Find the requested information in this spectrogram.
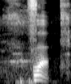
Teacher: You put the tip of your tongue between the ridges of your upper teeth and lower teeth, and you let it come.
